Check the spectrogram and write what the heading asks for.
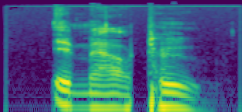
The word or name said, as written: emautou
